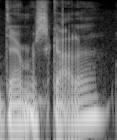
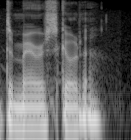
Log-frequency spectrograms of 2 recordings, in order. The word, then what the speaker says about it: Damariscotta: A little town called Damariscotta, or as the GPS likes to pronounce it, Damariscotta.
